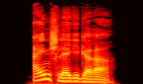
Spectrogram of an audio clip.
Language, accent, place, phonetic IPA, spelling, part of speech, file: German, Germany, Berlin, [ˈaɪ̯nʃlɛːɡɪɡəʁɐ], einschlägigerer, adjective, De-einschlägigerer.ogg
- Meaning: inflection of einschlägig: 1. strong/mixed nominative masculine singular comparative degree 2. strong genitive/dative feminine singular comparative degree 3. strong genitive plural comparative degree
